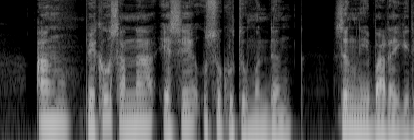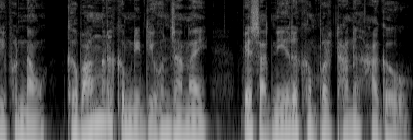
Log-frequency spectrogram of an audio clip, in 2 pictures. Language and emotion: Bodo, fearful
